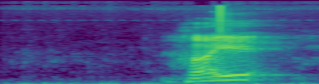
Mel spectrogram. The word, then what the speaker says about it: Roque: First, I mispronounced roque. So this word here is roque, and in English it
